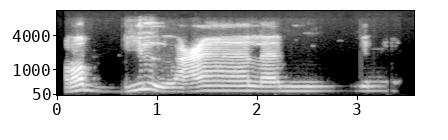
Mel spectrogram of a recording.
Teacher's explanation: Nggak boleh mantul karena lam bukan termasuk dari huruf qalqalah, tapi harus dibaca dengan inhiraf, dimiringkan lidahnya supaya tidak mantul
